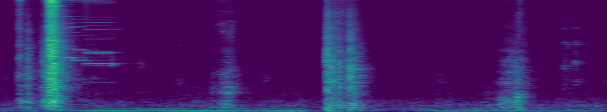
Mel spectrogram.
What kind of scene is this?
kitchen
